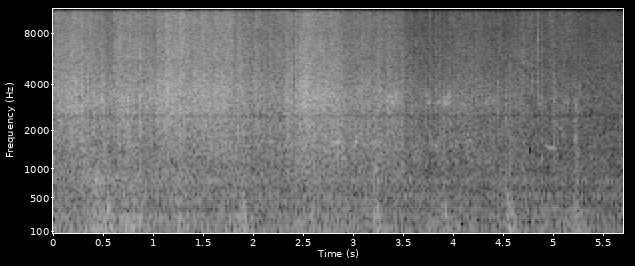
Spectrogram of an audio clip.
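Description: Wind-driven rain on a moving car, heard from inside the cabin, over the low rumble of tyres on the wet road. The high hiss of the rain eases about three and a half seconds in.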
